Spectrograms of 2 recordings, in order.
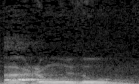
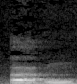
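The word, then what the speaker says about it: أعوذ: Jadi kita kena jelaskan bunyi ain tu. A'udzu, banyak dalam kalangan kita yang bacanya a'u, a'u, a'u. Itu dua-dua jadi hamzah. Dia tak keluar ain tu, tak sampai ke tahap makhraj huruf ain tu.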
